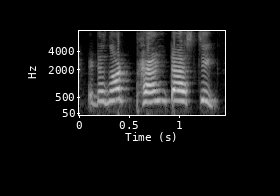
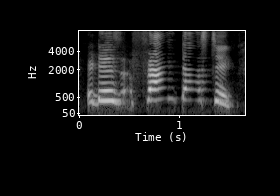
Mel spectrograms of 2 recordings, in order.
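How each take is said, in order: First: Fantastic as "phantastic" with an aspirated P; slow line, fantastic begun with plosive P; wrong puffed P. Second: Fantastic with a teeth-on-lip F; true F sound. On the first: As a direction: pop the lips to begin fantastic. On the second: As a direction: slowly, start fantastic with friction. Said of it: "ऊपर के दांत". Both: Shown as a demonstration.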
